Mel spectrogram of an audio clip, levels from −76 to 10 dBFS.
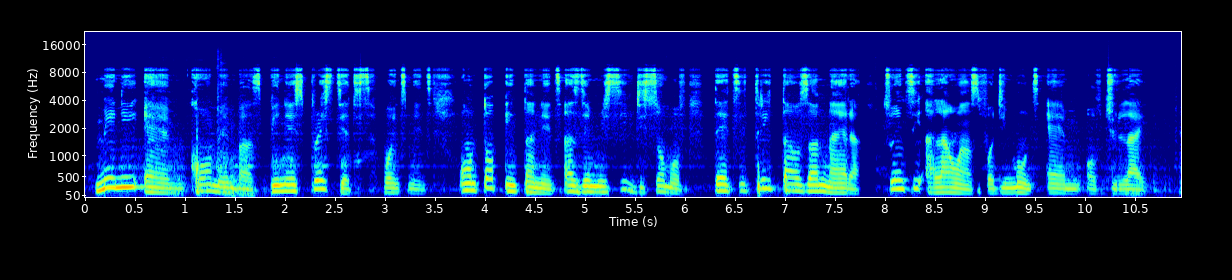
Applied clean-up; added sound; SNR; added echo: neural mask model RNNoise.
